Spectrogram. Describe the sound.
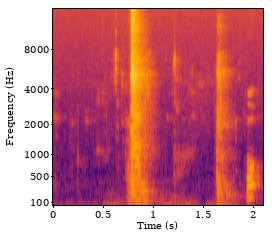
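Two loud crunches of crisp food being chewed, about a second apart, with a brief murmured voice sound right at the end.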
